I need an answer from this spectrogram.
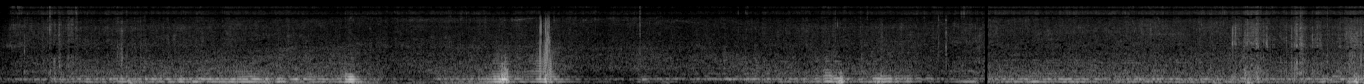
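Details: Wasps buzzing at a nest hidden in a tree trunk used as a pot stand, disturbed in early November; steady low droning hum with passing louder buzzes and knocks.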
